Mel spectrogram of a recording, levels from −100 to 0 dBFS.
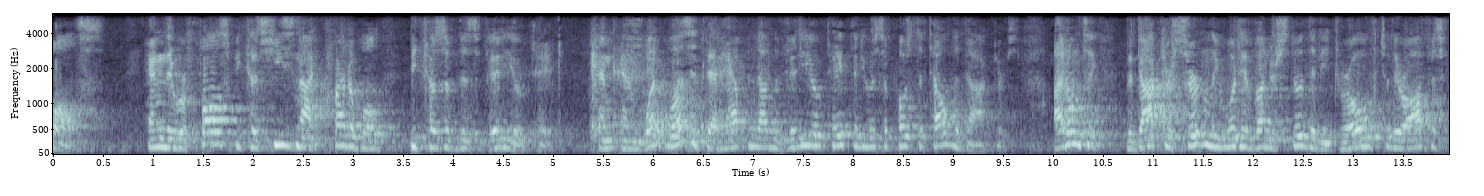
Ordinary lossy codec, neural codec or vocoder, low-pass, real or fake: AAC, 32 kbps; vocoder, 44.1 kHz, 128 mel bands every 512 samples, BigVGAN v2; 5.4 kHz; fake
